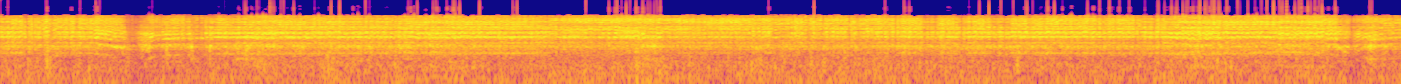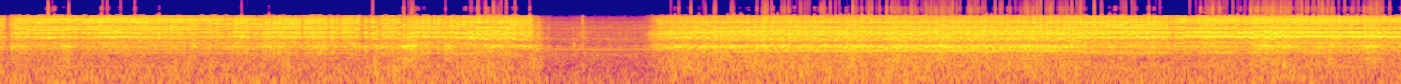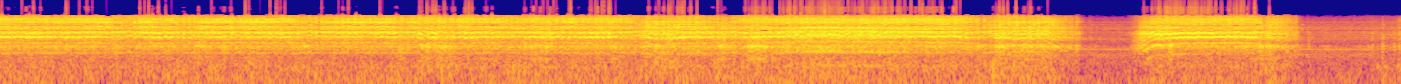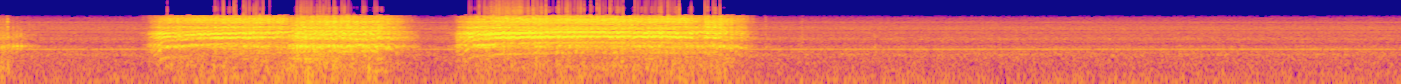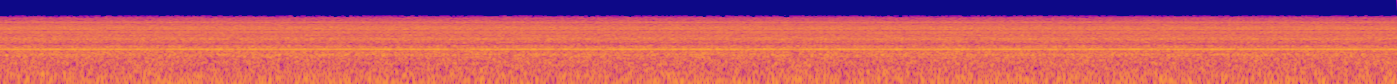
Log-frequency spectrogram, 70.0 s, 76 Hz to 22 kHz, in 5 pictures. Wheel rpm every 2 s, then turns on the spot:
130, 150, 160, 160, 160, 160, 140, 150, 160, 130, 70, 160, 160, 160, 160, 160, 160, 160, 160, 100, 100, 10, 130, 90, 140, 10, 0, 0, 0, 0, 0, 0, 0, 0, 0.
50-52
